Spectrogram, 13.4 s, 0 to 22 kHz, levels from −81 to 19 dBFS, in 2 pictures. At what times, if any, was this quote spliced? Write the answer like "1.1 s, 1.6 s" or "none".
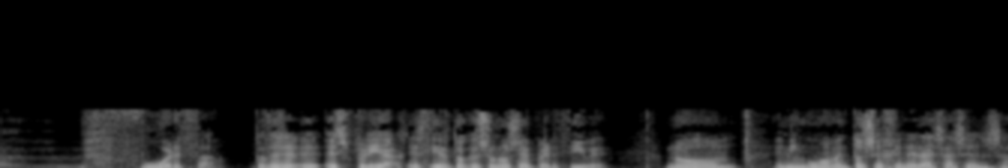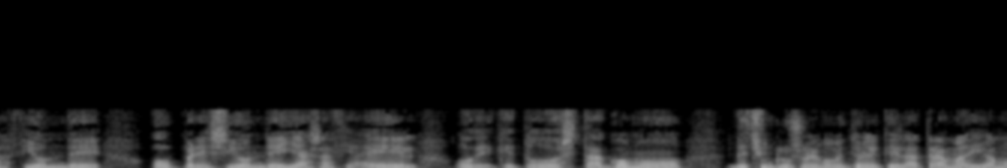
2.7 s, 11.5 s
